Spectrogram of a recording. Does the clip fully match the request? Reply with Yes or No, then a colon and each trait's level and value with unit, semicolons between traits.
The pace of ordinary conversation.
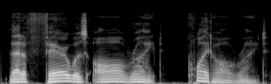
Yes: average, 175 wpm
